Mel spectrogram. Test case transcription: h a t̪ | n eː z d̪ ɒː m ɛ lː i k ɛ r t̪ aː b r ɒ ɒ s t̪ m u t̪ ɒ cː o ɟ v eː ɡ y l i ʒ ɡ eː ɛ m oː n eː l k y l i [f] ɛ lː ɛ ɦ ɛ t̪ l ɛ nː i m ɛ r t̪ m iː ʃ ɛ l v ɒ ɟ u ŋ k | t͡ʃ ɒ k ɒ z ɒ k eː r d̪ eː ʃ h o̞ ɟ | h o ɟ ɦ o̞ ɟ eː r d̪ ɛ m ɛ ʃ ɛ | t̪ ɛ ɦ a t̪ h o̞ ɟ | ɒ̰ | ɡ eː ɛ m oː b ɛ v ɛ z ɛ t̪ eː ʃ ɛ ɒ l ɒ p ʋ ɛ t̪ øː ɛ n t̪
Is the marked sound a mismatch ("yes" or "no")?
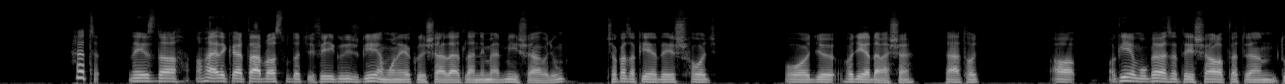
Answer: yes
